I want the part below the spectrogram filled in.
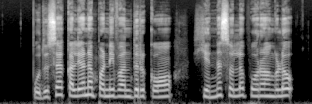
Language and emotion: Tamil, fearful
